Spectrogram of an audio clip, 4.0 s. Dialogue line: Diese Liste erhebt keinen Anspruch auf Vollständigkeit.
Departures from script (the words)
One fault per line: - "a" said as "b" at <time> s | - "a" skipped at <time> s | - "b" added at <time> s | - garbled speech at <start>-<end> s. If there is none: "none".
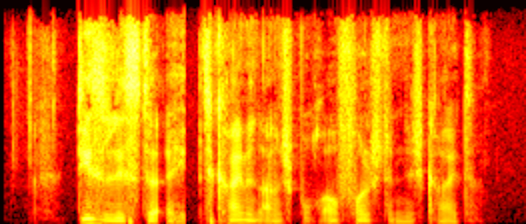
none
